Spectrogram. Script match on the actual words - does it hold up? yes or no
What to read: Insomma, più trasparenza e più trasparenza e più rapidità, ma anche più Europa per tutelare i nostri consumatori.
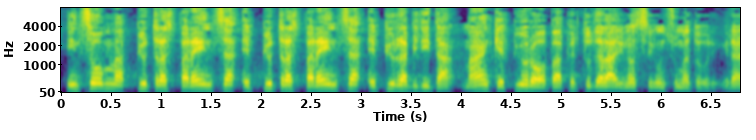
yes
